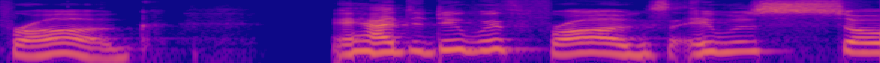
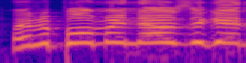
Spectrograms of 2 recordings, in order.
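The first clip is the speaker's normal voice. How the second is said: much higher and louder; loud squealy announcement; 12 dB louder, much faster than usual. Real, not acted. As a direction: shout it out gleefully.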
